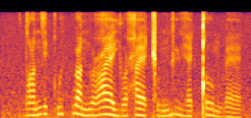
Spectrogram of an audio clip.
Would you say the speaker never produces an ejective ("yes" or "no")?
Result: no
